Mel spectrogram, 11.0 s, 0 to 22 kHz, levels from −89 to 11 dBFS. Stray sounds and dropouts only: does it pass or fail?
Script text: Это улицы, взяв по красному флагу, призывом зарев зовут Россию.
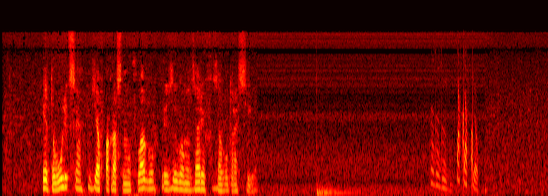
fail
